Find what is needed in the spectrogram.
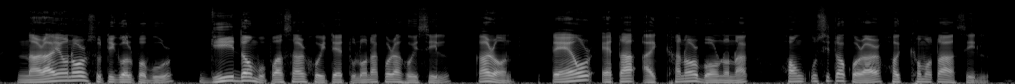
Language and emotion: Assamese, neutral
